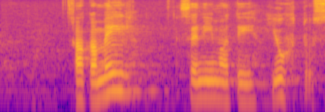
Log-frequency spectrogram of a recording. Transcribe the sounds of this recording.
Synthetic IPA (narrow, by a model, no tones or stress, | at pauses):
ɑɡ̥ɑme̞jlse̞niːmo̞d̪̥ijuht̪ṵs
